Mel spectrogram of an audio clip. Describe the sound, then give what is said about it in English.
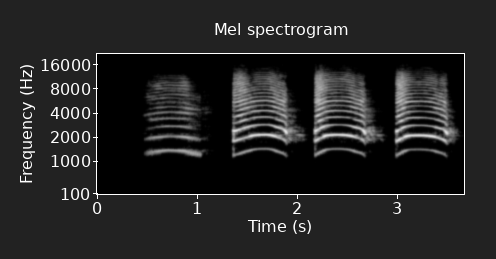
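A person imitates a peacock's call with four nasal, wailing cries: a softer first one, then three loud, high-pitched squalls in steady succession, with no talking. “Peacock sound like a baby with colic.”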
